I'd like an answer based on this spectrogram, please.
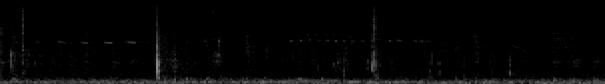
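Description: Light wooden clicks and knocks as sticks and a bark slab are handled and fitted together into a deadfall trap, the sharpest about a second and a half in. A bird chirps faintly in the background in short quick runs of high notes.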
